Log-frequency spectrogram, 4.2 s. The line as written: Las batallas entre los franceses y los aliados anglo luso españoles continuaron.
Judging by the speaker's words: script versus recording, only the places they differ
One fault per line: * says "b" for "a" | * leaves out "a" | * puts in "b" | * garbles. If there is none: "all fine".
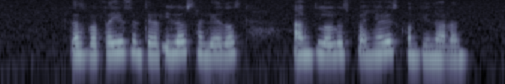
* leaves out "los franceses"
* leaves out "luso"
